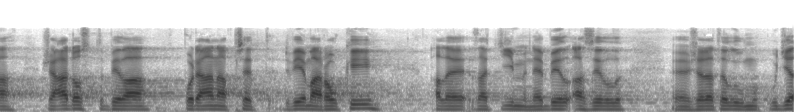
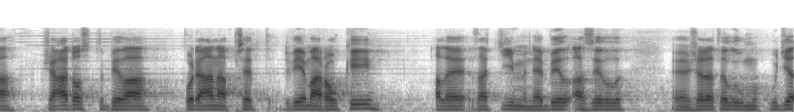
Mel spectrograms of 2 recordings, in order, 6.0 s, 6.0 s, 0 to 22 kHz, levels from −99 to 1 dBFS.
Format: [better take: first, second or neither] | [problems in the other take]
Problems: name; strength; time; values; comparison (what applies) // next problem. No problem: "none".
first | noise reduction (neural separator model SepFormer DNS4)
